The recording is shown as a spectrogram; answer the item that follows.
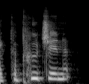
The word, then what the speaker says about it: Capuchin: at a mass presided over by Capuchin Franciscan friars.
